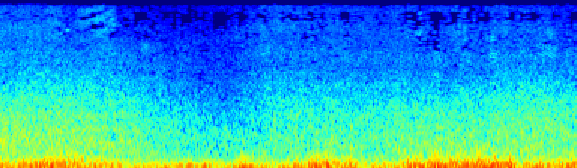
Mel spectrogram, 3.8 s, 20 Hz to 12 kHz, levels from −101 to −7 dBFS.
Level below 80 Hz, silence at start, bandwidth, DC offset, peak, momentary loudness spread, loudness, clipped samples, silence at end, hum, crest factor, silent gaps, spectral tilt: -32 dBFS; 0 s; 10.5 kHz; under 0.1%; -18 dBFS; 9 LU; -37 LUFS; under 0.1%; 0 s; none; 14 dB; none; -7 dB/octave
